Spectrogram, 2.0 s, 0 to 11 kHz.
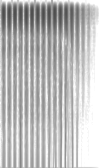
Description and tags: Basic impulse wave 2 E1
This sample is part of the "Basic impulse wave 2" sample pack. It is a
multisample to import into your favourite sampler. It is a basic
impulse waveform with some strange aliasing effects in the higher
frequencies. There is a high pass filter on the sound, so there is not
much low frequency content. In the sample pack there are 16 samples
evenly spread across 5 octaves (C1 till C6). The note in the sample
name (C, E or G#) does indicate the pitch of the sound. The sound was
created with a Theremin emulation ensemble from the user library of Reaktor. After that normalising and fades were applied within Cubase SX.
basic-waveform, impulse, multisample, reaktor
